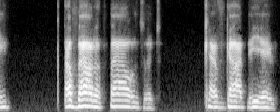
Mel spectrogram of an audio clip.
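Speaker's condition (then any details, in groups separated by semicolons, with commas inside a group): ALS; seventh year of disease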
